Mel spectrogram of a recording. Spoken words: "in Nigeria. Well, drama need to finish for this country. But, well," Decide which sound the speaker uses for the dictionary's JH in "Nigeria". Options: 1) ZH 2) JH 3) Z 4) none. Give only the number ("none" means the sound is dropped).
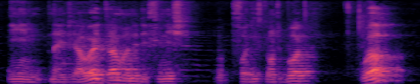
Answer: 4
